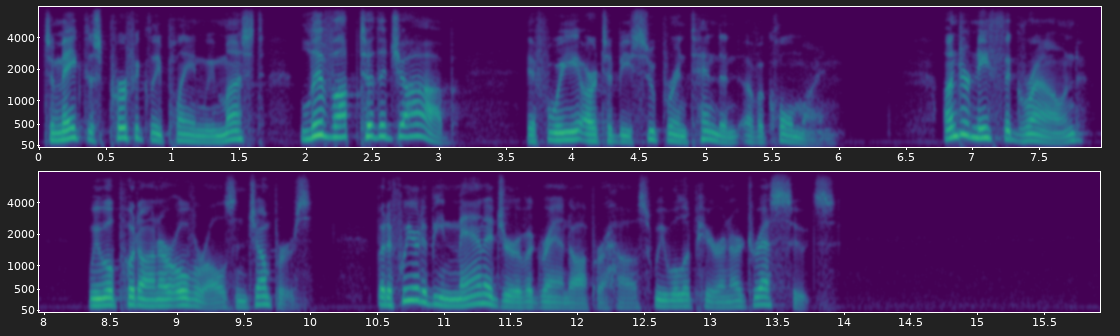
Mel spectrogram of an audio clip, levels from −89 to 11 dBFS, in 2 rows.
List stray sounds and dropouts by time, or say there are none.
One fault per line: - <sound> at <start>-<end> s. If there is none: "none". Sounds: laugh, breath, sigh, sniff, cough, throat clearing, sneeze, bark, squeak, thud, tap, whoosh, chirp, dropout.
none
